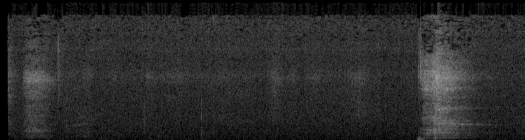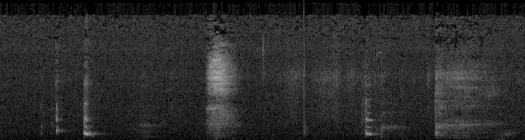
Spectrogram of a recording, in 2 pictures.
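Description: Several brief, sharp, spaced bursts of breath in a quiet room. These are hiccups, sudden involuntary catches of breath.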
